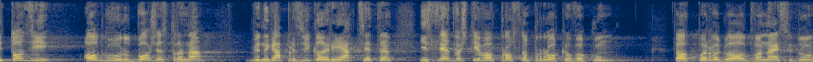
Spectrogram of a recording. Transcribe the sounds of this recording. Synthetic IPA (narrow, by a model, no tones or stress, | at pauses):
it̪ɔzi | ɔd̪ɡovoɾod̪̚bɔʒijəst̪ɾɐna | vɛd̪nɐɡapɾizvikəlˠɾɛak̚t̪sijət̪əislɛd̪vəʃt̪ijɛvɐpɾɔsnɐpɾoɾɔkəvɐkum | t̪vaɛot̪̚pɤɾvəɡlˠɐvaod̪vɐnajsɛd̪o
